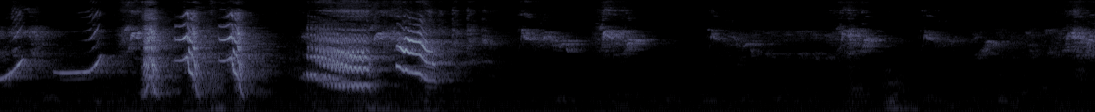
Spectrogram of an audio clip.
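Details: Talking parrot, presented as saying "mummy" and "papa", opens with several loud, harsh, raspy squawk bursts, then trails into softer high chirps and twitters with brief pauses.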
